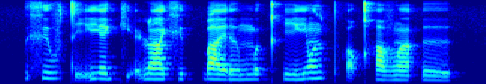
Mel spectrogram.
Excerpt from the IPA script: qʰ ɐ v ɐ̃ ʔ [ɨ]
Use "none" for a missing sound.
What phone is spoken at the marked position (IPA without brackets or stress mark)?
ɨ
